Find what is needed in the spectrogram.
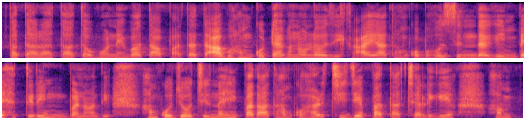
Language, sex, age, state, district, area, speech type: Urdu, female, 45-60, Bihar, Khagaria, rural, spontaneous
